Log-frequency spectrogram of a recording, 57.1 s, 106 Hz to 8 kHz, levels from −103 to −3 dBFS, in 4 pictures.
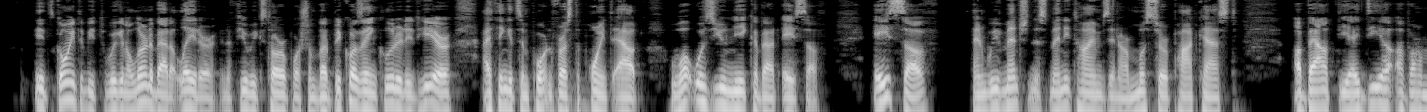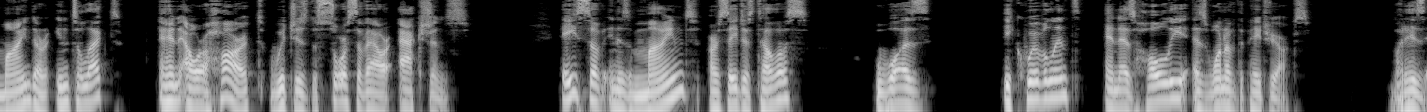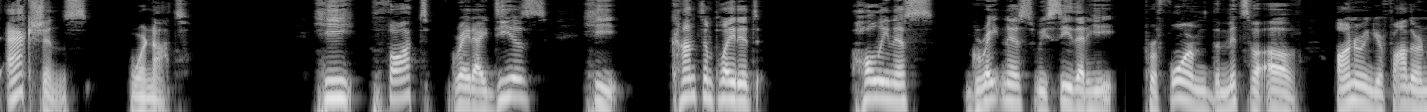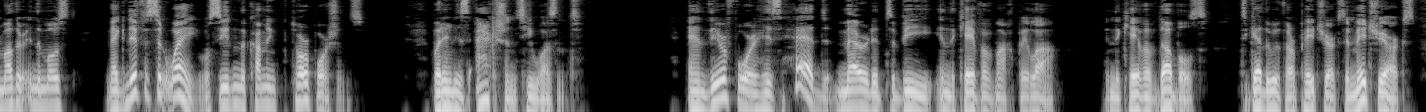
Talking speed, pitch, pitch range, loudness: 160 wpm, 120 Hz, 105-145 Hz, -23 LUFS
